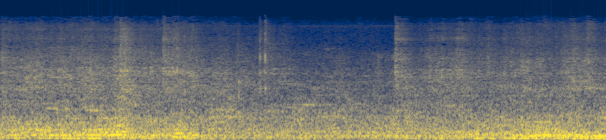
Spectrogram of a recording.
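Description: Supermarket background noise: a steady low rumble with a general hubbub and a few faint clicks, as from shopping carts rolling nearby.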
